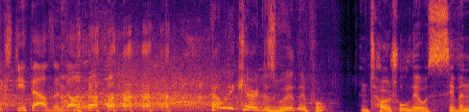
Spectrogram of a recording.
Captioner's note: laughter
